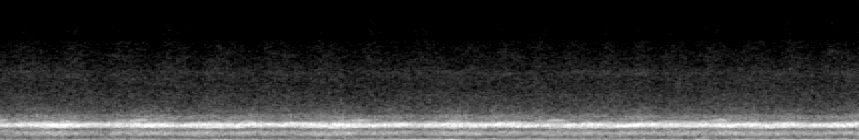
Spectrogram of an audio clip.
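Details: Abundant frogs at night after two wet years in a row: a continuous high trilling chorus from many callers, with a low, steady humming drone in the background.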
